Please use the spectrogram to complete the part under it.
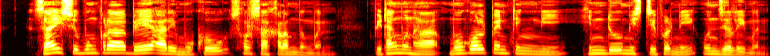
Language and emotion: Bodo, neutral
